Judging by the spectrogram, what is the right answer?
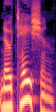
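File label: "notation", American English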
